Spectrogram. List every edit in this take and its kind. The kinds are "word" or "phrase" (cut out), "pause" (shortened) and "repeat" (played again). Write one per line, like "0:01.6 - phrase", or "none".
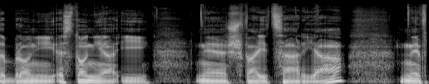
none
